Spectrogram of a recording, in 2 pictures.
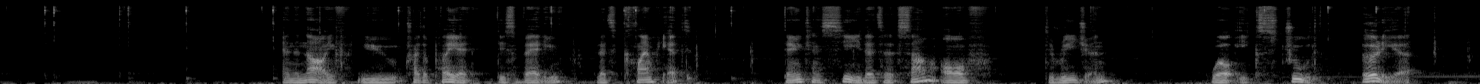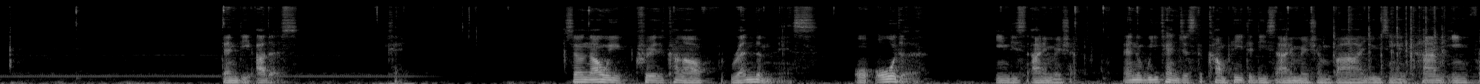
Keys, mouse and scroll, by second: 0.5 click, 1.9 drag, 4.0-6.4 shift+drag, 7.4-10.4 shift+drag, 13.3-15.6 middle drag, 15.6-18.7 shift+drag, 19.4-20.0 scroll down 1, 20.0-20.7 scroll down 2, 20.7-23.8 shift+drag, 25.9-27.4 middle drag, 27.4 scroll up 1, 27.7 middle click, 28.2 ctrl+a.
